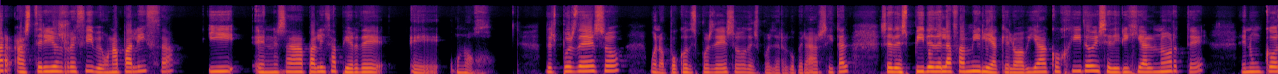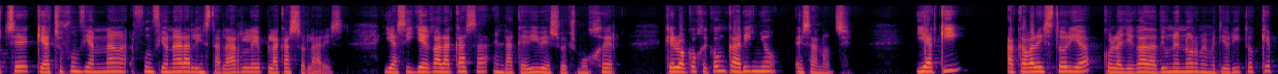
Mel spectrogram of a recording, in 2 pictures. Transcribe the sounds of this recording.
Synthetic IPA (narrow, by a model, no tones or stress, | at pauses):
ɾast̪e̞ɾjosre̞θiβ̞e̞unapaliθa | i | ene̞sapaliθapje̞ɾðe̞ | ḛuno̞xo̞̥ | d̪e̞spwe̞zðe̞eso̞ | bwe̞nopo̞koðespwe̞zðe̞e̞so̞ðe̞spweð̞e̞rekupe̞ɾa̰ɾse̞it̪alse̞ð̞e̞spiðe̞ðe̞lafamiljake̞lo̞aβ̞iaːko̞xiðo̞ise̞ð̞iɾixealno̞ɾt̪e̞ː | nuŋko̞t͡ʃe̞keaet͡ʃo̞fθfun̟θjo̞naɾalinst̪alaɾle̞plakasːo̞la̰ɾe̞̰s | iasiʝe̞ɣalakasaʔe̞nlake̞β̞iβ̞e̞sue̞kzmuxe̞ɾ | ke̞lo̞ako̞xe̞ko̞ŋkaɾiɲo̞ | e̞sano̞t͡ʃe̥ | iaki | akaβalaist̪o̞ɾjako̞nlaʝe̞ɣ̞aðaðeune̞no̞ɾme̞me̞t̪eo̞ɾit̪o̞ke̞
